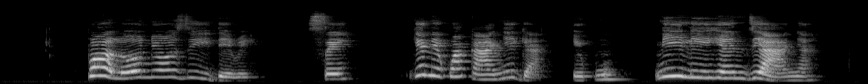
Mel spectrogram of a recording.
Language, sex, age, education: Igbo, female, 15-29, tertiary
